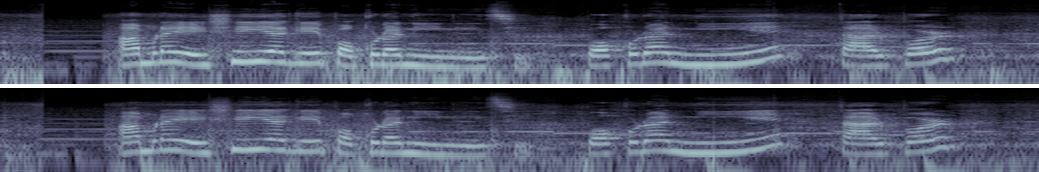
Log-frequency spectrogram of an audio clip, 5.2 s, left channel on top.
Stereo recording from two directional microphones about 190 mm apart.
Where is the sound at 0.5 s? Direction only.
15° left (ahead or behind).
